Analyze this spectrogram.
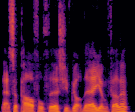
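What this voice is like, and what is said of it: Thick, hard-to-place accent. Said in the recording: “a voice with a thick sort of accent I couldn't quite place”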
